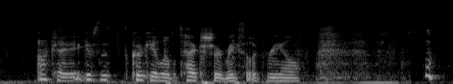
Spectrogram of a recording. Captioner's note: laughs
